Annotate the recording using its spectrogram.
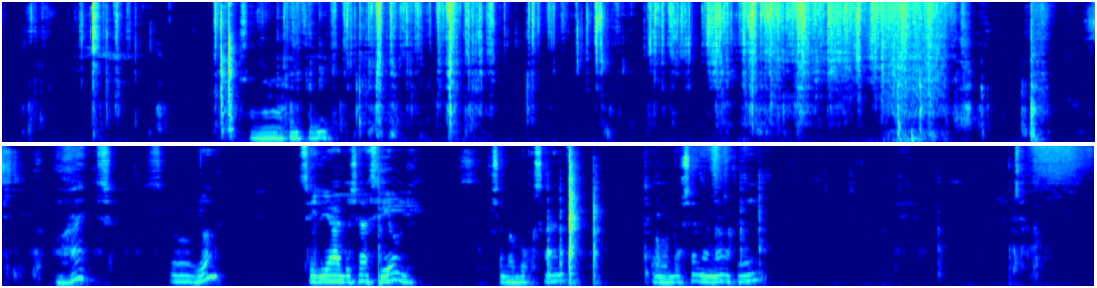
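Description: Cardboard boxes and plastic wrap rustle and scrape as they are handled.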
